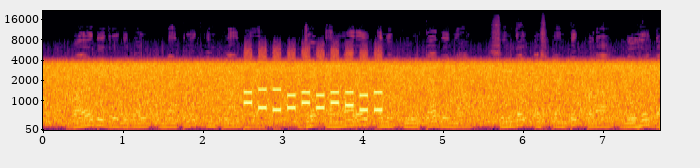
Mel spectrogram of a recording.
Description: DTMF, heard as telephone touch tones, dialled by machine, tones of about 100 ms, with phone line noise and speech in Punjabi. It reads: 0634040812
